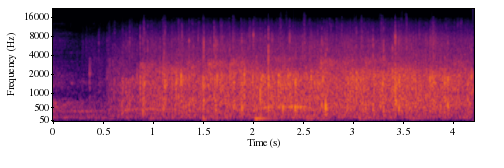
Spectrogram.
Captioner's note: audience applauding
